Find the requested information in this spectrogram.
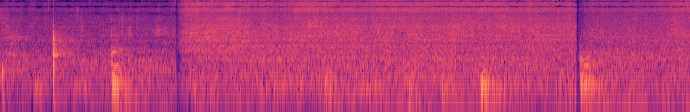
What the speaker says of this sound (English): go in with our fresh chopped tomatoes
